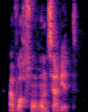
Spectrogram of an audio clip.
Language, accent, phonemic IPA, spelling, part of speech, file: French, France, /a.vwaʁ sɔ̃ ʁɔ̃ d(ə) sɛʁ.vjɛt/, avoir son rond de serviette, verb, LL-Q150 (fra)-avoir son rond de serviette.wav
- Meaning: to be a regular (somewhere, especially in a restaurant)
